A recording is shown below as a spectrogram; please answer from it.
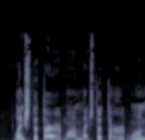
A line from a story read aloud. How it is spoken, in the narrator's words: the crowd, which chanted mockingly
